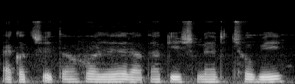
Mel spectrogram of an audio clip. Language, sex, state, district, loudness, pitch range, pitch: Bengali, male, Tripura, West Tripura, -15 LUFS, 115-120 Hz, 120 Hz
